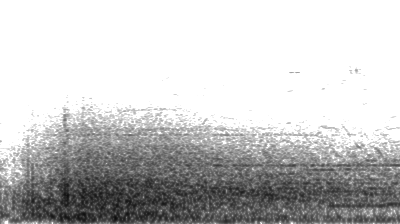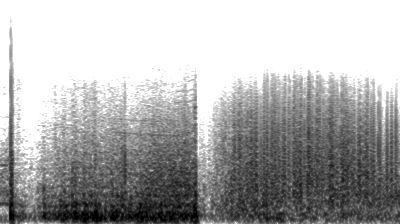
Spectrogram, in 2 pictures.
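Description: Aerial firework shells bursting. There is a sharp bang at the start, then a long low rumble, a second loud bang about four seconds in with a heavier rumble that stops suddenly, and then a dense rapid crackle near the end.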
